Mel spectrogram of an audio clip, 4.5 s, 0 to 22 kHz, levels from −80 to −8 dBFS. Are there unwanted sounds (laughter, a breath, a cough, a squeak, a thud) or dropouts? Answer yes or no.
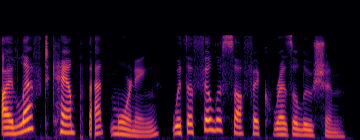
yes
